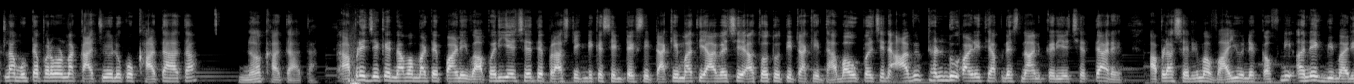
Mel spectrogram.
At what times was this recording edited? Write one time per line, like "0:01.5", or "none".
0:03.3
0:09.6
